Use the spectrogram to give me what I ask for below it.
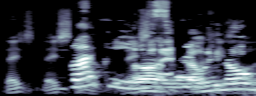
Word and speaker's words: Buc-ee's: Bucky's. They Buc-ee's.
